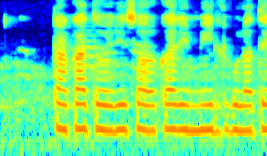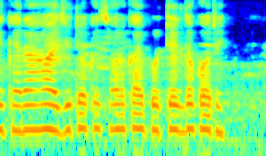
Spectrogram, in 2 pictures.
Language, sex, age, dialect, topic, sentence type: Bengali, female, 25-30, Jharkhandi, banking, statement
